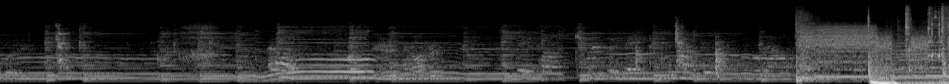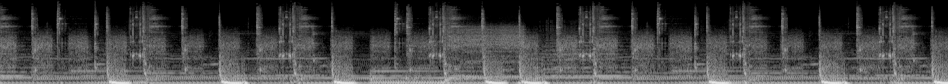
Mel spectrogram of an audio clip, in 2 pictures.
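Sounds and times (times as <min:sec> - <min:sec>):
radio hum: 0:08.7 - 0:18.9.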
